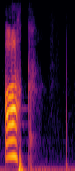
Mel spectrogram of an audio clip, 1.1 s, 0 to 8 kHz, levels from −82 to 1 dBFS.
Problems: constant background noise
